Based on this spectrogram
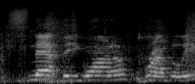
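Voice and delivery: usual speaking voice

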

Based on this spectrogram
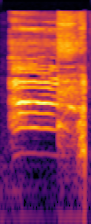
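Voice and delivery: sudden loud, high cry; high wail. Acted. Host overcome about friends, high anguished cry. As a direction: burst out with an anguished yell. Outburst amid tearful thanks.

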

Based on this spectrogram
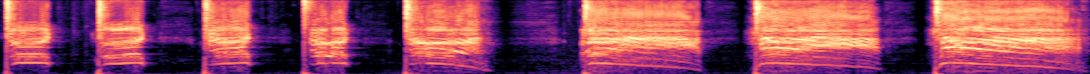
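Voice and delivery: wordless furious yelling; raging screams. Real, not acted. Streamer screaming at chat, raw angry yells. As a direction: roar out the frustration.

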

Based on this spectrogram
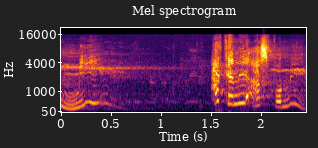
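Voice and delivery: high-pitched incredulous question; acted disbelief. Preacher hearing the sick man asked for him, incredulous. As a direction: react loudly, high and astonished. Reacts to surprising summons.

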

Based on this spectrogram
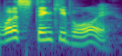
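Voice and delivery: mock disgust. Real, not acted. Mocking the monster after fleeing.

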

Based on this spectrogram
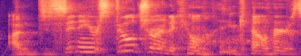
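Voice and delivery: loud, high-pitched frustrated complaint; fed-up outburst with a laugh breaking in; exasperated. Real, not acted. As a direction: raise pitch and volume in exasperation. Frustrated at failing to catch.

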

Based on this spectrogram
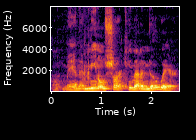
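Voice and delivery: ordinary delivery

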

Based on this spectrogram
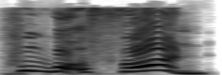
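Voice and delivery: high, playful exclamation; a touch of giggly delight. A narrator's reading. Smiley Shark admires the twirling sea star, giggly. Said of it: "giggled Smiley Shark".

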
